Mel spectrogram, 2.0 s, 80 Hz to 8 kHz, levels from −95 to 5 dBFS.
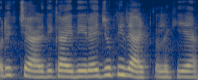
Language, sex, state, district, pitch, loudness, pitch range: Hindi, female, Bihar, Sitamarhi, 215 Hz, -28 LUFS, 205-250 Hz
